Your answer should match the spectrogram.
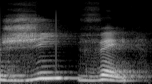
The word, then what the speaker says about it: j'y vais: So j'y vais. Now the reason why we made a J apostrophe is because the I, the pronoun I, is treated like a vowel.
